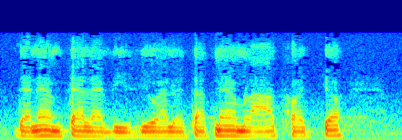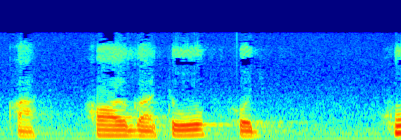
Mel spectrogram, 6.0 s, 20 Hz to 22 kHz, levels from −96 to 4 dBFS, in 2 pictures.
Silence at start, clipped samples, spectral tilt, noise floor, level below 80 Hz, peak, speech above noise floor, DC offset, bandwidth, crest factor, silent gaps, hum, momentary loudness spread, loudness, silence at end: 0.1 s; under 0.1%; -7.5 dB/octave; -43 dBFS; -48 dBFS; -2 dBFS; 25 dB; under 0.1%; 9.4 kHz; 16 dB; none; none; 10 LU; -19 LUFS; 0 s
